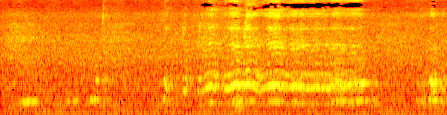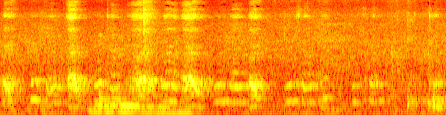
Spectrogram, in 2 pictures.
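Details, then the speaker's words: Newborn baby boy crying in short vigorous bursts over adult voices in the delivery room, just after a normal vaginal delivery with labor noted for fetal distress. "Iyak iyak pa gusto iyak Okay na siya Okay na siya pahinga ka lang"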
